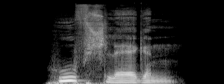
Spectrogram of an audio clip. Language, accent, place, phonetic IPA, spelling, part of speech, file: German, Germany, Berlin, [ˈhuːfˌʃlɛːɡn̩], Hufschlägen, noun, De-Hufschlägen.ogg
- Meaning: dative plural of Hufschlag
